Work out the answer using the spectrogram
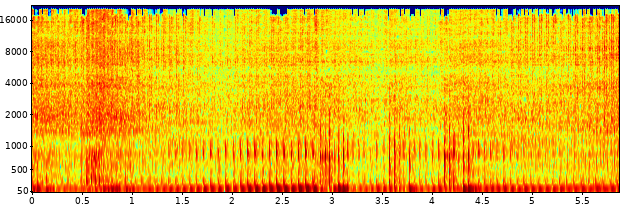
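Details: TT 250 motorcycle with a 166FMM engine, rebuilt after hitting a stump: uneven ticking knocks, roughly three a second, over a low idle; the engine is knocking again.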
